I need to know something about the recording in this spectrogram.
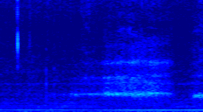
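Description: Steady low background hum carrying one constant tone, with no distinct events.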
